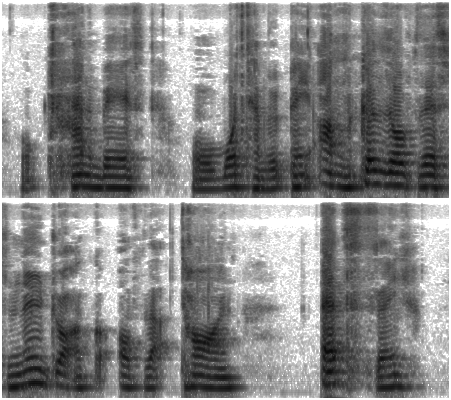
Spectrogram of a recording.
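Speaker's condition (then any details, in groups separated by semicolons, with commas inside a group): Cerebral palsy; obvious speech impediment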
